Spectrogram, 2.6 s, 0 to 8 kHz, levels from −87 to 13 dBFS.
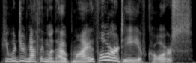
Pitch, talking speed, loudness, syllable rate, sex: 225 Hz, 205 wpm, -17 LUFS, 6.0 syllables/s, female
